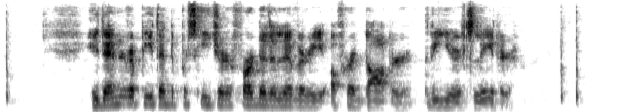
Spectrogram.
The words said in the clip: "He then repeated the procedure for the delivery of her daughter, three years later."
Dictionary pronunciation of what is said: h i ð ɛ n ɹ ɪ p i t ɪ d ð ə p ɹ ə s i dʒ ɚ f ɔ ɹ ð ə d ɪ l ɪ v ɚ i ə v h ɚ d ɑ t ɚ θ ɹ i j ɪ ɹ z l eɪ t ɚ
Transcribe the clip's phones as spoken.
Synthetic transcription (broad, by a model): h i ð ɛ n ɹ ɪ p i t ɪ d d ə p ɹ ə s i dʒ ɚ f ɔ ɹ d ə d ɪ l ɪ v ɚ i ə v h ɚ d ɑ t ɚ t ɹ i j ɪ ɹ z l eɪ t ɚ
